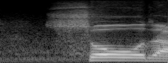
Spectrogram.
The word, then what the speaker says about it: Souled: And that is spelled with an S O U L E D intentionally so. No, I, I studied English, so I did not misspell it, I promise you. But it's sold out.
